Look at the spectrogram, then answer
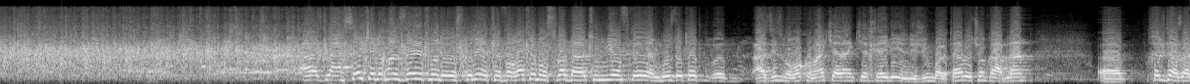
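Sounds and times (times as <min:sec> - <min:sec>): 
audience applause: 0:00.0 - 0:07.5
speech: 0:03.0 - 0:10.4, 0:11.0 - 0:11.8.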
